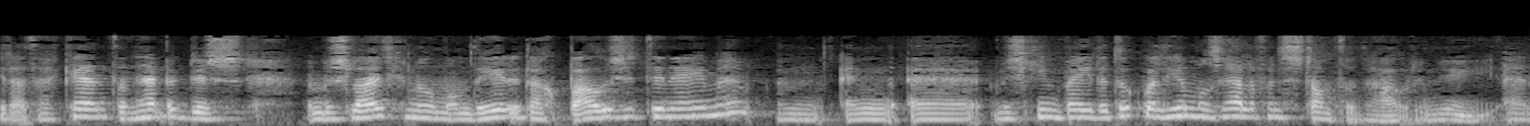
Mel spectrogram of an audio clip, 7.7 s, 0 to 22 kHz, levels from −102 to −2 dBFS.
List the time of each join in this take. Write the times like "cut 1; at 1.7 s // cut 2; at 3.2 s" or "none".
cut 1; at 3.9 s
